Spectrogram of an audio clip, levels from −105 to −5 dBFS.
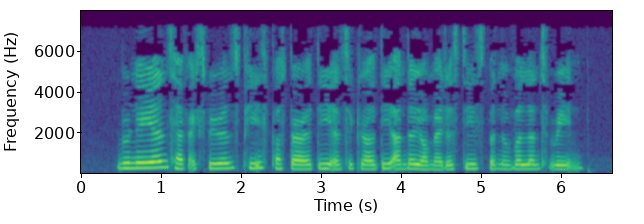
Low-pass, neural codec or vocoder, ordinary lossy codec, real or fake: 7.2 kHz; none; MP3, 32 kbps; real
